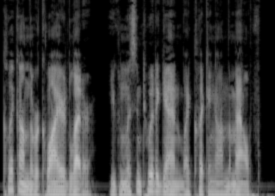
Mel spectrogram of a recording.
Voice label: click on letter up, en US voices; gcompris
